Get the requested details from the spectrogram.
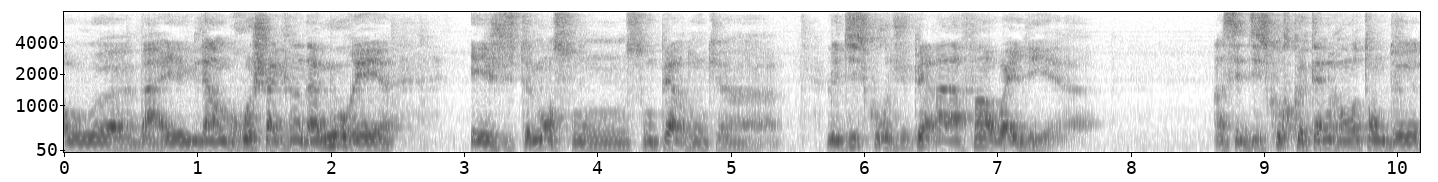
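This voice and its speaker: A man of middle pitch talks through his film picks in a loose, unscripted way, stumbling over words and padding with fillers as he goes. His voice carries a noticeable echo from the room around him. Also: a little hiss or hum. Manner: hesitant, many fillers and restarts. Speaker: film reviewer. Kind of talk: casual video review.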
